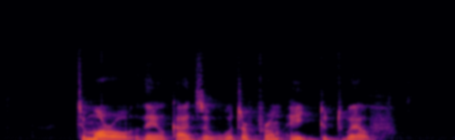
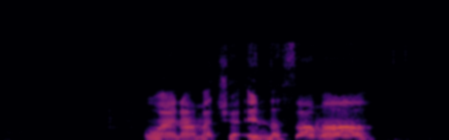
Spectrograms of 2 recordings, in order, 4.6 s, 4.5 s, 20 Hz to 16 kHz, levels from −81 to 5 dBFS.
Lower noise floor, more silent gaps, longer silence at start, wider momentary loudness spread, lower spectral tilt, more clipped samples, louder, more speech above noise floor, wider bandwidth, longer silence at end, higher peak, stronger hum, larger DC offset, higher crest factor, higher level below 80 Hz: second, -75 dBFS vs under -90 dBFS; neither; second, 0.75 s vs 1.45 s; about the same, 11 LU vs 12 LU; first, -7 dB/octave vs -2.5 dB/octave; neither; first, -31 LUFS vs -35 LUFS; second, 45 dB vs over 55 dB; second, 9.8 kHz vs 11.5 kHz; second, 0.65 s vs 0.8 s; first, -10 dBFS vs -20 dBFS; neither; neither; about the same, 22 dB vs 18 dB; first, -74 dBFS vs -88 dBFS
